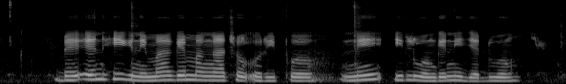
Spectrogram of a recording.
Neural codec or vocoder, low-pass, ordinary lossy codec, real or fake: none; none; none; real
